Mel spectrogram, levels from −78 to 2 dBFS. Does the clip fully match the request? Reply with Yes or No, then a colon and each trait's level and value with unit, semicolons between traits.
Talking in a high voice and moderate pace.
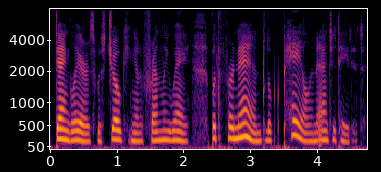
Yes: high, 200 Hz; average, 165 wpm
